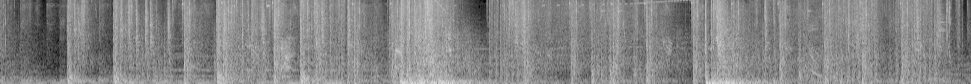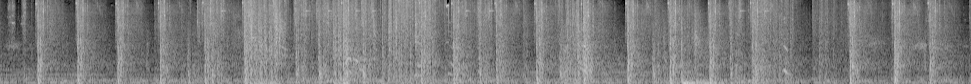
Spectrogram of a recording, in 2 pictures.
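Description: Gunshots crack in rapid bursts, on and off.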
